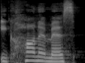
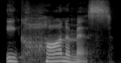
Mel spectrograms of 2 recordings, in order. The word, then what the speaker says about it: economists: Economists. Economics. Economists. So, the syllable stress is different here. You can say I'm an economist. So con is what you hear the most.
